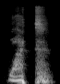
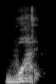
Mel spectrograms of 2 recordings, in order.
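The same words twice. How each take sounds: First: High, incredulous "What?"; disbelieving first "What?"; baffled what. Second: Said in the usual way. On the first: Real, not acted. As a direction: ask it in utter disbelief. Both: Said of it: "What? What? What?".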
